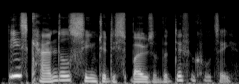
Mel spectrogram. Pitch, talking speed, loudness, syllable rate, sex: 165 Hz, 200 wpm, -18 LUFS, 7.3 syllables/s, male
